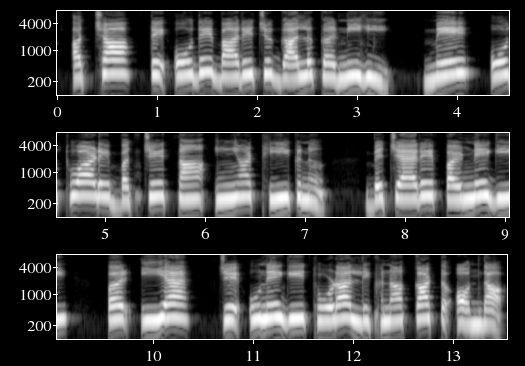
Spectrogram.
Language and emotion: Dogri, neutral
